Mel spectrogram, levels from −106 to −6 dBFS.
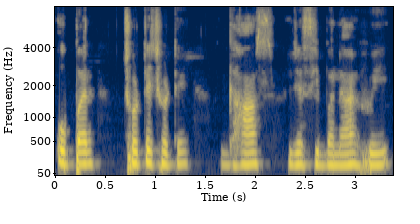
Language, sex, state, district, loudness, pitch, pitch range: Hindi, male, Jharkhand, Ranchi, -20 LUFS, 160 Hz, 155-165 Hz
